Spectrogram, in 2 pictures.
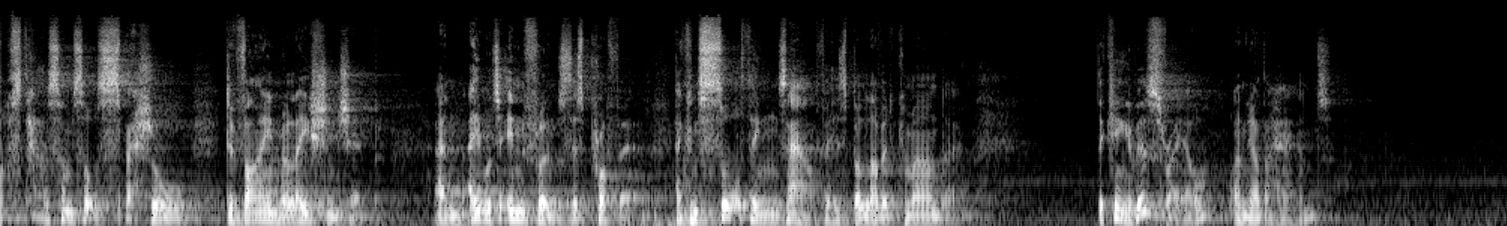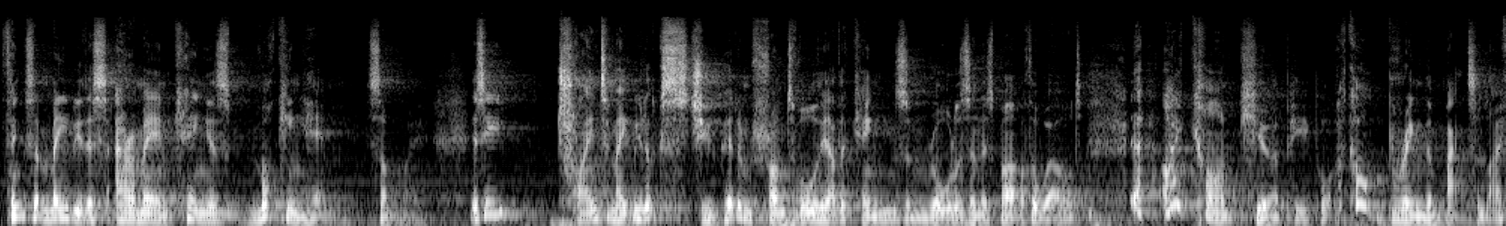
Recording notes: speaking at the 9:30 service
